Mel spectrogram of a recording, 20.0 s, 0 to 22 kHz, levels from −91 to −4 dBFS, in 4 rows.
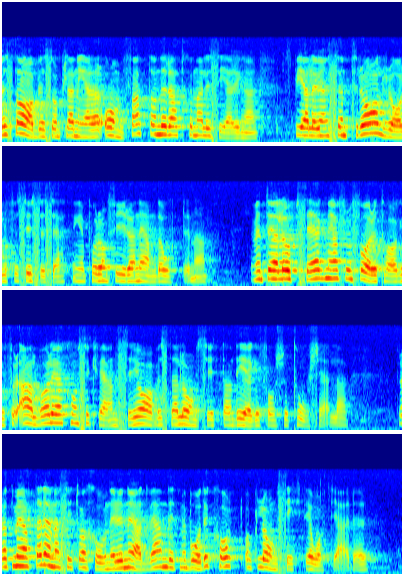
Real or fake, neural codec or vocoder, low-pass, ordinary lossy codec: real; none; none; none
